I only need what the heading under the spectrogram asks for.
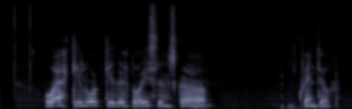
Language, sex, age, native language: Icelandic, female, 12, Icelandic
